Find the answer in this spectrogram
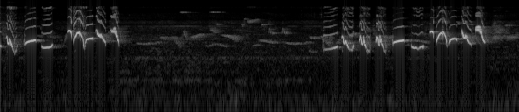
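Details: Oriental magpie-robin singing a relaxed song used as a lure for young birds to sing: two bursts of fast, looping, high whistles separated by a few seconds of soft twittering.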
